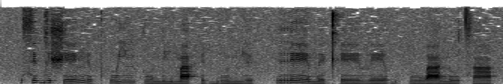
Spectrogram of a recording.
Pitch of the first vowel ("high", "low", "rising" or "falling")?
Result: high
